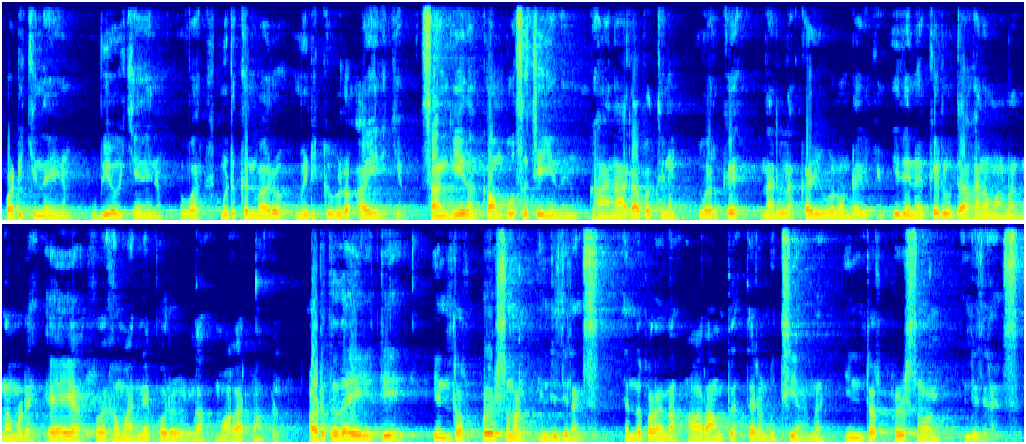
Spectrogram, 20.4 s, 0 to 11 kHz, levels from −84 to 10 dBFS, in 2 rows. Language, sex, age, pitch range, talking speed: Malayalam, female, 20-39, 125-155 Hz, 90 wpm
